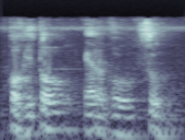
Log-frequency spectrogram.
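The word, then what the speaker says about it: cogito ergo sum: Eh, pernyataan tadi ee saya bacakan cara baca yang benar ya. Dalam bahasa Latin Kohito ergosum.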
